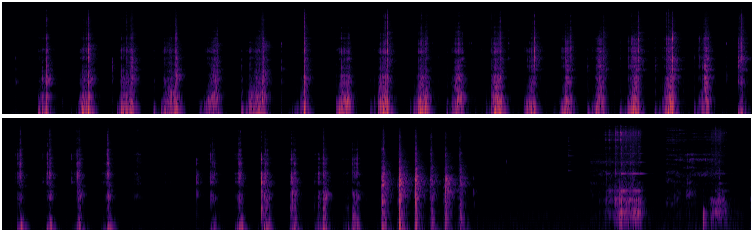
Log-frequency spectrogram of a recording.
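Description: Kitchen knife chopping a bar of white chocolate on a wooden cutting board, a steady run of strokes at about two a second, with a short break and then a quicker run of chops. Near the end, the chopped chocolate slides off the board into a glass bowl with a brief rustle.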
